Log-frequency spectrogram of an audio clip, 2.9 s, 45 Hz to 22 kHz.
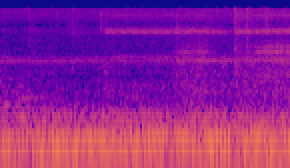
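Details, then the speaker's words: Sony CFS-1110S cassette player after repair with new belt, rubber wheel and motor control board: steady low even buzz of the tape motor spinning fast and strong, no dropouts or labouring; running healthy. "Kêu rè rè ngay. Đấy, nó phải quay khỏe như thế mà."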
